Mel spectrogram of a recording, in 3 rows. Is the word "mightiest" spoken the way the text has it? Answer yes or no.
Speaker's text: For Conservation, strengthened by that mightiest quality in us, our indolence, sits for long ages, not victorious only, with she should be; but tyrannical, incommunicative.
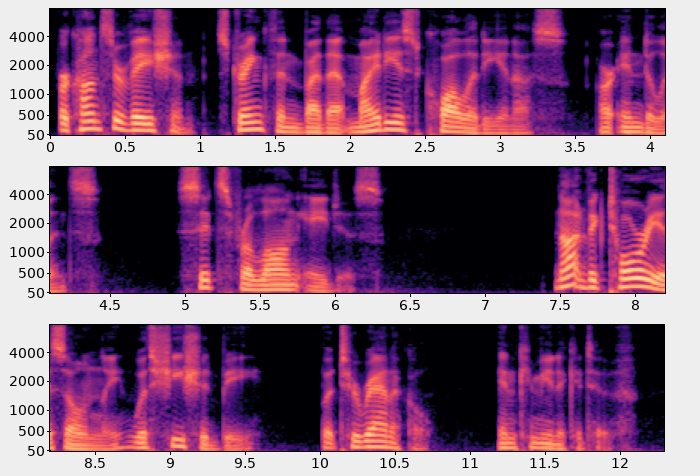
yes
